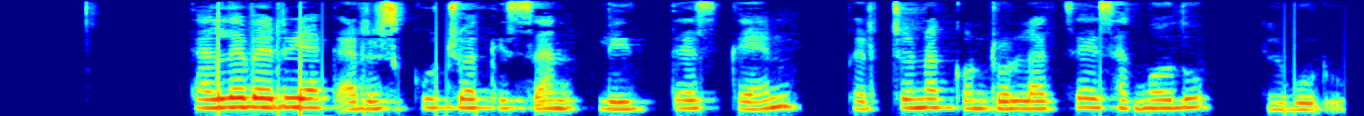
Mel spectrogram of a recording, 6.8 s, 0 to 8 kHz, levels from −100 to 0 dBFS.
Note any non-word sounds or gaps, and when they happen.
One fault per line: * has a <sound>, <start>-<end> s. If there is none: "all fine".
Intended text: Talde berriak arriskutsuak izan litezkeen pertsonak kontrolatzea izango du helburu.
all fine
